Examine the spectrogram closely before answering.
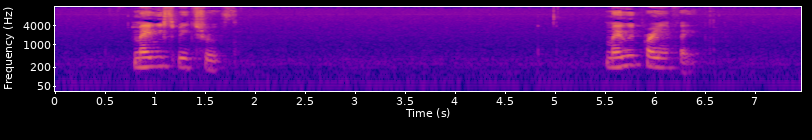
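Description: A young woman speaks calmly and closely into a microphone, in short phrases.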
